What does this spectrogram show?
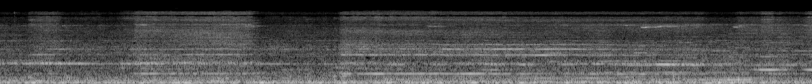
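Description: Norfolk Southern freight train's cars rolling past with a steady low rumble. Thin, shifting wheel squeals come and go over it.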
